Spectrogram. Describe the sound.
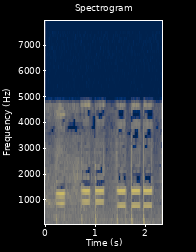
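Touch-tone telephone dialing a long-distance carrier access code: seven clear DTMF beeps, each with a soft key click, in uneven quick groupings. No talk.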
